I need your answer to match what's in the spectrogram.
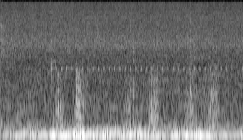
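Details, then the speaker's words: Large woofer with a discolored, possibly moldy cone: faint dry rasps each time the cone is pushed by hand, about every quarter second, over a low hum; scraping stops when the speaker wire is disconnected. Rubbing voice coil suspected, not confirmed. "if you can hear that definite scraping okay right here's the speaker wire disconnect it no scraping when I do this which I find rather bizarre"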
